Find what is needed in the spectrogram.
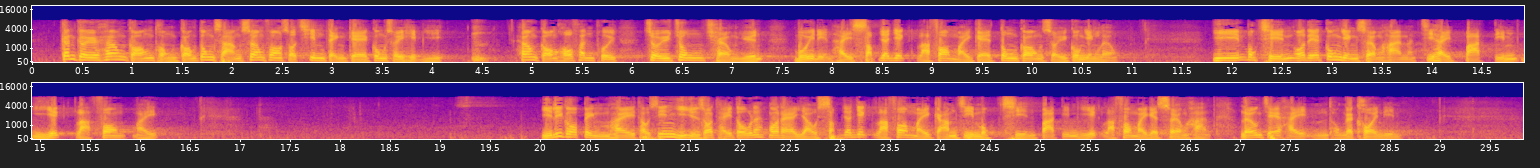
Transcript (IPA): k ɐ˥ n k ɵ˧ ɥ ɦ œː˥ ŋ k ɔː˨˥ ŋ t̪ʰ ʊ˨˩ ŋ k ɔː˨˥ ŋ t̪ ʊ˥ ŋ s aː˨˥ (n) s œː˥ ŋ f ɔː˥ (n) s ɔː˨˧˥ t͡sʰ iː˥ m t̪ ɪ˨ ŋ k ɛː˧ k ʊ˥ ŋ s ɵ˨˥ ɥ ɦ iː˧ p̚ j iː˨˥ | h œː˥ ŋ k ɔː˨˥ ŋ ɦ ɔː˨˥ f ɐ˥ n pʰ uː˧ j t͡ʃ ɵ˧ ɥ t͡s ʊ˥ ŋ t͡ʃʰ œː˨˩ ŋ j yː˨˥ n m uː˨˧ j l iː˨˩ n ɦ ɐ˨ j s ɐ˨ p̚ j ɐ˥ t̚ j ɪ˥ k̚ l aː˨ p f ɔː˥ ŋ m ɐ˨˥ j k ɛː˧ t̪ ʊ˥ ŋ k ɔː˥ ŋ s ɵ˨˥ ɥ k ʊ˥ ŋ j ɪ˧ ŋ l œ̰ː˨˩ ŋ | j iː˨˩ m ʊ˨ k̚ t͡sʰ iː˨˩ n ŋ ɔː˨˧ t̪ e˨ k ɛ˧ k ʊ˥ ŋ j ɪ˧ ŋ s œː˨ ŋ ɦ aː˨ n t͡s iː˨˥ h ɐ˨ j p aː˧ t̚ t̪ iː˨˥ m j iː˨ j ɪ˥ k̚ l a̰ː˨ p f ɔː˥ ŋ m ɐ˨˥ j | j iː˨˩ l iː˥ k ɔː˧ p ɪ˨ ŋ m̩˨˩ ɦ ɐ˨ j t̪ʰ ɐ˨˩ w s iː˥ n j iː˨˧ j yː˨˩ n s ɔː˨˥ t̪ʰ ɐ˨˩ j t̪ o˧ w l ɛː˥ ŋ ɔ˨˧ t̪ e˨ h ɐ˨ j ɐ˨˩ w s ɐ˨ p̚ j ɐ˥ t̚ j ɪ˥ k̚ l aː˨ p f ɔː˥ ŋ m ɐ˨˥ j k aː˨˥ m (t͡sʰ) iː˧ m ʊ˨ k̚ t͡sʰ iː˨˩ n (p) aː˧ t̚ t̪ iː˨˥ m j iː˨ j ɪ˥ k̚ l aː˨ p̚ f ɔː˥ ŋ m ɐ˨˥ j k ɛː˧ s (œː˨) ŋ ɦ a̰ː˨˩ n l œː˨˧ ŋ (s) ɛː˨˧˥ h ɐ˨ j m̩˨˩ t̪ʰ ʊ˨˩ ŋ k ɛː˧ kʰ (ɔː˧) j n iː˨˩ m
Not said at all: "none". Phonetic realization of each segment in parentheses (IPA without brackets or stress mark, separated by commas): ŋ, ŋ, t͡s, p, œː˨, t͡s, ɔː˧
